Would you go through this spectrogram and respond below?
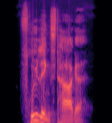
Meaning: nominative/accusative/genitive plural of Frühlingstag
- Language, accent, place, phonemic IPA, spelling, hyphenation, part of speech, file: German, Germany, Berlin, /ˈfʁyːlɪŋsˌtaːɡə/, Frühlingstage, Früh‧lings‧ta‧ge, noun, De-Frühlingstage.ogg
